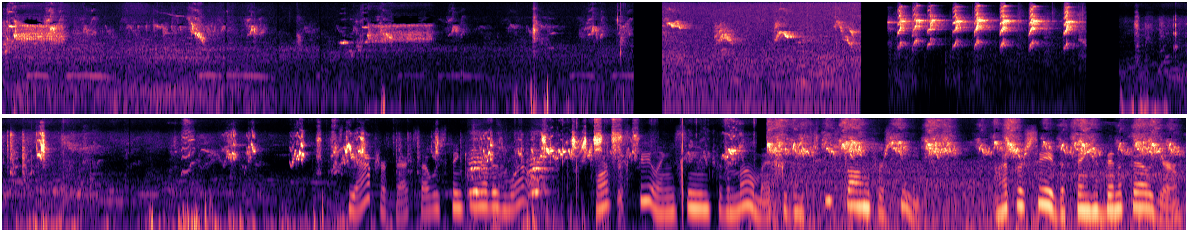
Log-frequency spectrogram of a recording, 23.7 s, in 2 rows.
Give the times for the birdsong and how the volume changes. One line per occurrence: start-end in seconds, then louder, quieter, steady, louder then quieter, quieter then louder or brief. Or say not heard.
0.0-23.6 louder.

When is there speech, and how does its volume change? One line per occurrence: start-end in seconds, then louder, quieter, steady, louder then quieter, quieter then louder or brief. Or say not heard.
15.2-23.6 louder.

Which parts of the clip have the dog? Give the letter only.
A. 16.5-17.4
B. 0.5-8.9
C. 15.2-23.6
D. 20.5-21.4
A.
